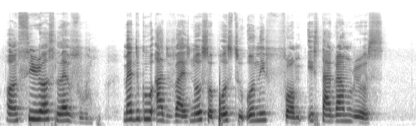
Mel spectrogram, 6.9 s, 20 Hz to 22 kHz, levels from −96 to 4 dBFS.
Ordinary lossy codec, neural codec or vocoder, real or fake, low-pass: none; none; real; 14.4 kHz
